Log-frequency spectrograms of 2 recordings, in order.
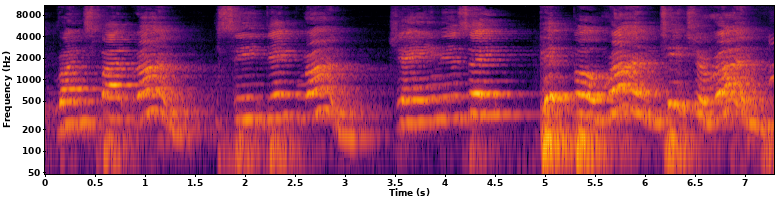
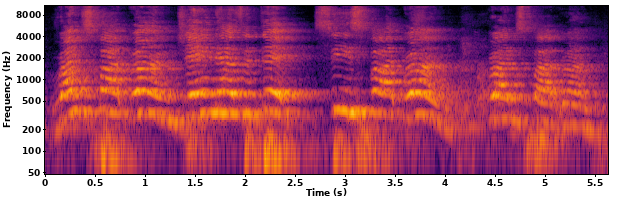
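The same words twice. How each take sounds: First: Loud, slow sing-song primer read. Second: Loud, slow sing-song primer read; mock reading of a modern primer. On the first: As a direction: read it like a first-grade reader. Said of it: "I taught him to read like this". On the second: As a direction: chant it like a kids' reader. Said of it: "what the books would say today". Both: Shown as a demonstration.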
